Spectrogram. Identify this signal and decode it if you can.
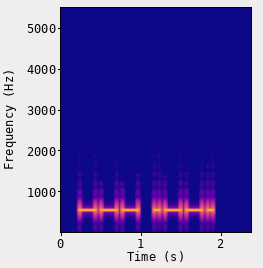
Morse code, heard as a keyed tone, about 18 wpm, 550 Hz. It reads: OP
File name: naukapodstaw / skroty / skroty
